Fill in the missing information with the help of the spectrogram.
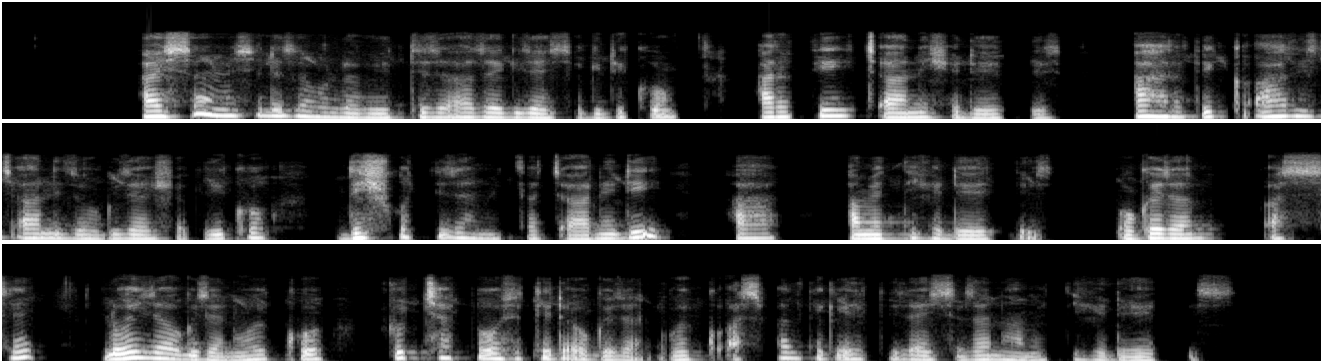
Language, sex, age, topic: Gamo, male, 18-24, agriculture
